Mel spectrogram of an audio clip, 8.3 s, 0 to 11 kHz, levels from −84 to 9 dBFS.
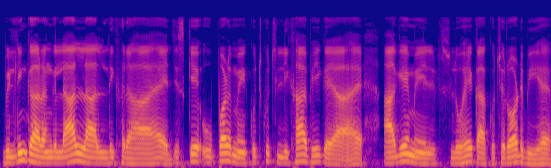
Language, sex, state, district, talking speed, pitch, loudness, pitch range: Hindi, male, Bihar, West Champaran, 180 wpm, 110 Hz, -17 LUFS, 105-130 Hz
